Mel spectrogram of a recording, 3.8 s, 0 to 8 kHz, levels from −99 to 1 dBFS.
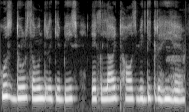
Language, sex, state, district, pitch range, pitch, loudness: Hindi, female, Arunachal Pradesh, Lower Dibang Valley, 245-255 Hz, 250 Hz, -13 LUFS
